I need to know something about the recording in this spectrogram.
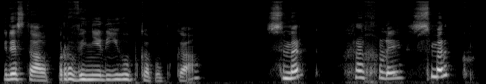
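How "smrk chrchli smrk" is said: much higher sniffles and wet coughs; sniffling and coughing. Acted. Guilty Hubka at the door, high sniffles and coughs. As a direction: sniff and hack like a miserable sick child. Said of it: "oznámil ve spolek".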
